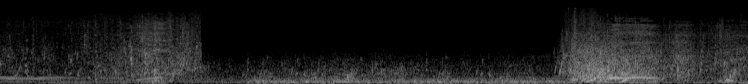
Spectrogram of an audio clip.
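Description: Water splashes and sloshes as a person swims at the surface.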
